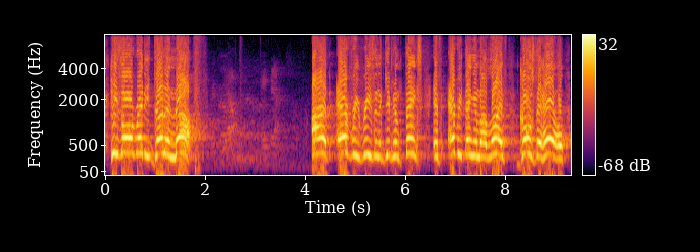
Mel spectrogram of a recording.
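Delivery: loud, high, shouting sermon; high and loud, driving the point home; full-force preaching. Acted. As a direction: preach to the rafters.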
